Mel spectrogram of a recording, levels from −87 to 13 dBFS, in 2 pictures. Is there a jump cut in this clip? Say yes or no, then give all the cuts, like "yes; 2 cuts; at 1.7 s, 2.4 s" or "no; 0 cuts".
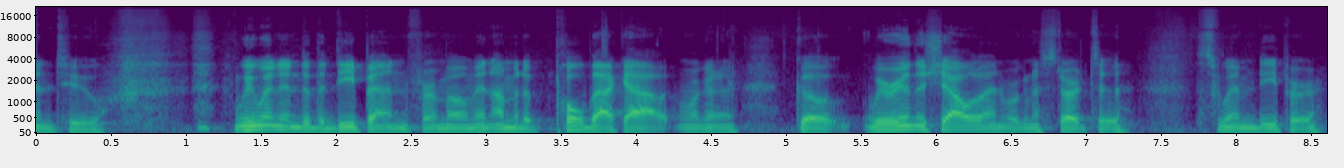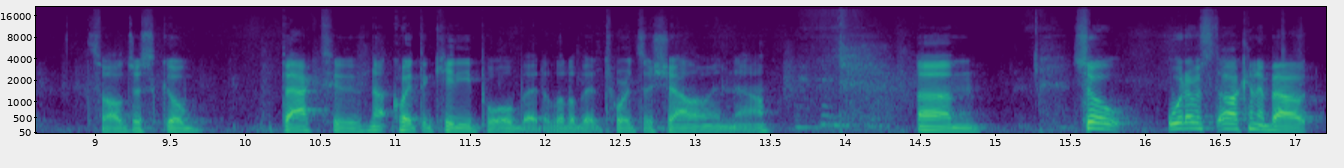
no; 0 cuts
